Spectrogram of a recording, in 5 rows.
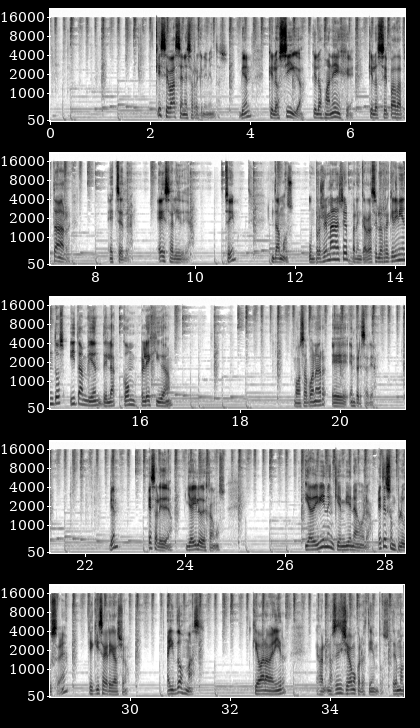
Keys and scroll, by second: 0.0-1.0 typing, 1.6 Return, 2.3 Escape, 3.3 ctrl+s, 3.6 k, 4.5 ctrl+s, 13.5-22.7 typing, 22.7 ctrl+s, 23.0 Return, 26.7 Escape, 27.1 j, 30.6 k, 35.3-35.4 typing.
